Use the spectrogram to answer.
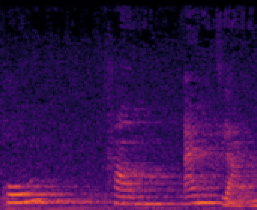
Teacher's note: The word ends with a M sound and B is silent.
